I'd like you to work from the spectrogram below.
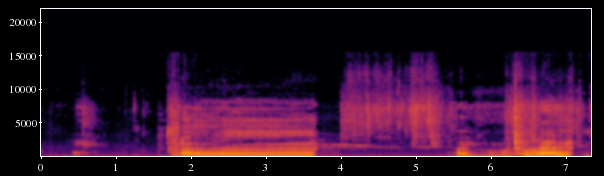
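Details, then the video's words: Wolfdog giving a loud, harmonic, moaning vocalization that holds steady for about two seconds. Softer, scattered noises follow, along with a brief hiss and a few short, rough bursts near the end. "wolf Dog sound"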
